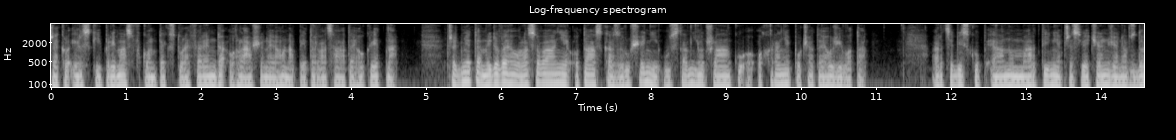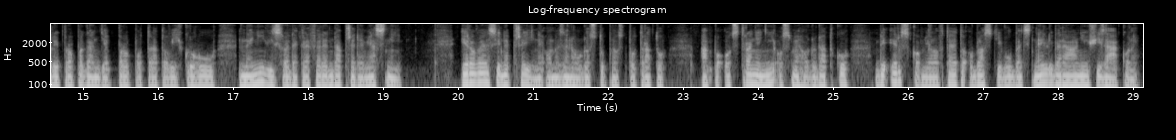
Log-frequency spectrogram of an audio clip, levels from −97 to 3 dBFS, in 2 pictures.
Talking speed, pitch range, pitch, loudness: 120 wpm, 80-95 Hz, 85 Hz, -27 LUFS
